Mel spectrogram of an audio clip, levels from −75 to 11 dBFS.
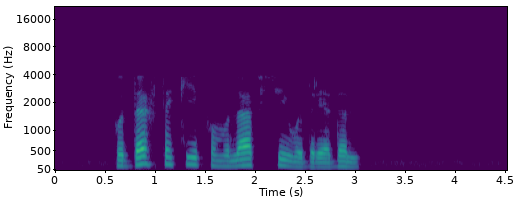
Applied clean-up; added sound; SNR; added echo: none; none; none; none.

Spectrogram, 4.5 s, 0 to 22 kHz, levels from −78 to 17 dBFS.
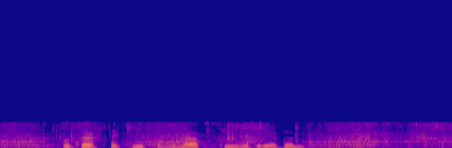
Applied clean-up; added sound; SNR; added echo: none; Engine; 13 dB; none.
